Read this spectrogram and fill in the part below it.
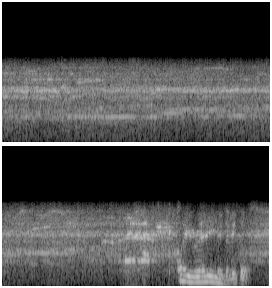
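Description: A large crowd cheers and chants loudly in a big arena.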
